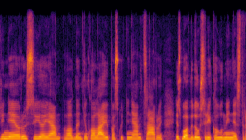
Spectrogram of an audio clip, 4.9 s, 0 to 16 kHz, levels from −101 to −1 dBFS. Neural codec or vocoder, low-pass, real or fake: none; 14.4 kHz; real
